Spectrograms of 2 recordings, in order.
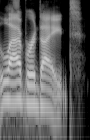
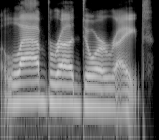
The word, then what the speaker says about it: labradorite: I call it Labradite. Labradite. That's not That's not Is that how you say it? No. Labradorite. Labradorite.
